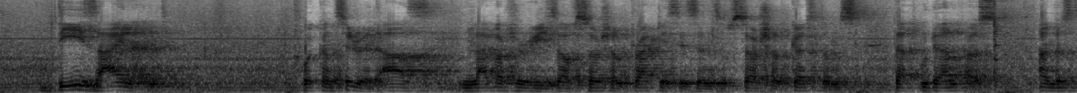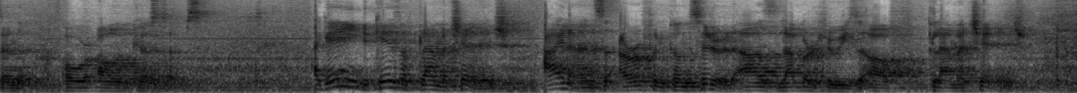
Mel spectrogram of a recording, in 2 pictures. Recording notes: Podcast from the Refugee Studies Centre's Public Seminar Series. This podcast was recorded on Wednesday 1 February 2012 at the Oxford Department of International Development, University of Oxford.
